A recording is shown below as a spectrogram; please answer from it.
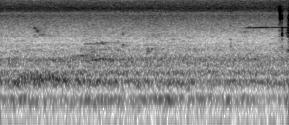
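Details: Many honey bees at hives beside mustard fields, where honey is being collected: a steady, low, even hum holding throughout, ending with a brief sharp click.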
